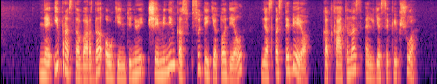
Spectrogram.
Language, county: Lithuanian, Vilnius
